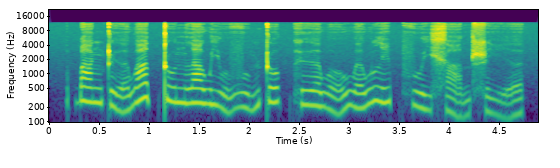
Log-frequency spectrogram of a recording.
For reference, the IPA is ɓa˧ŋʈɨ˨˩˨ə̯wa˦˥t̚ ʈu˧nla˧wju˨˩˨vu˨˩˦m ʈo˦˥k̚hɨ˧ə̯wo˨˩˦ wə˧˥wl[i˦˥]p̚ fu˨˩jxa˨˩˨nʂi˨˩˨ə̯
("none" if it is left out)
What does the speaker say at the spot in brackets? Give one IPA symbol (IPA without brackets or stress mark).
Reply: i˦˥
